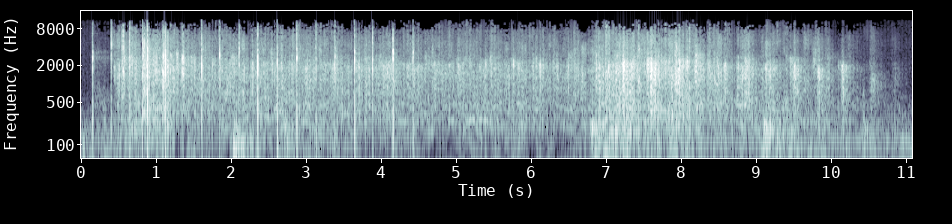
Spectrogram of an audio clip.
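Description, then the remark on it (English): Sustained audience applause for Dr. Becklake and Dr. Julien, named to the Order of Quebec, a dense crackle of many hands clapping at steady loudness for about eleven seconds, swelling slightly near the end before tapering off. “And another round of applause for Dr. Becklake and Dr. Julien, the Order of Quebec.”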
